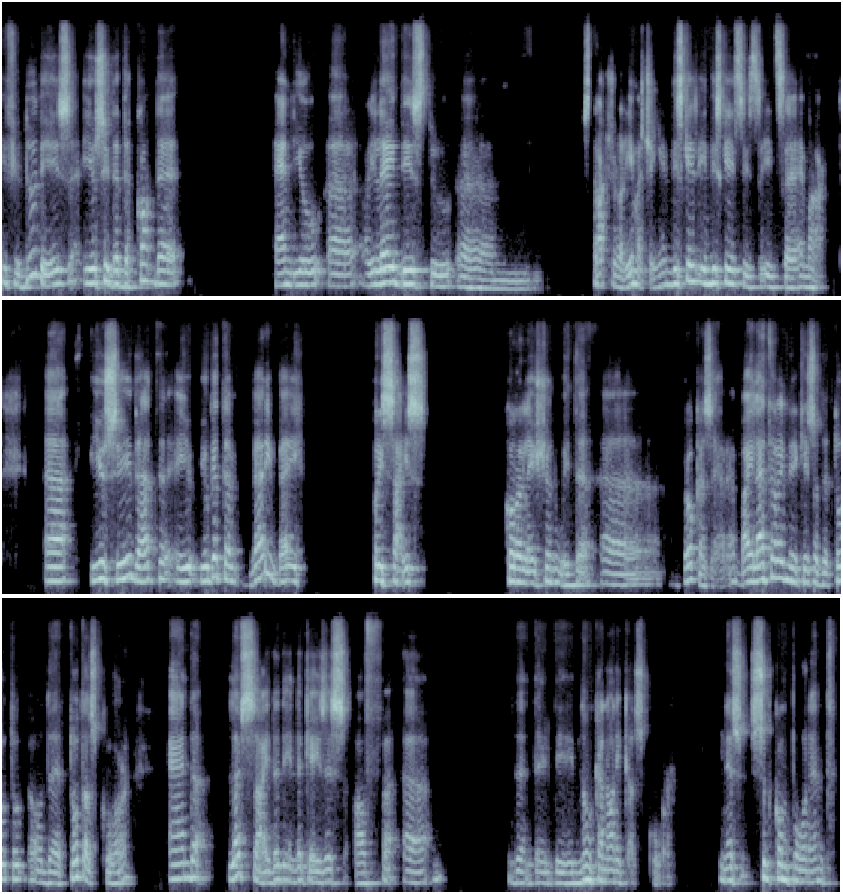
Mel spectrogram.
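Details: Adult man lecturing; normal speech.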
